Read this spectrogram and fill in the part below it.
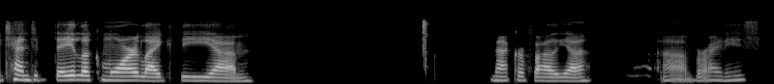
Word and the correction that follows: macrophylla: I continue to say that wrong, don't I? Um, you... – No, macrophylla is right.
